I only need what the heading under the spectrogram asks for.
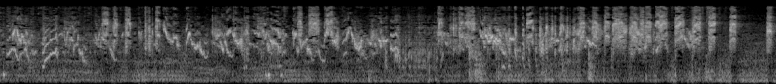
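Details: Budgerigars chirping: a dense, continuous chatter of overlapping high, quick warbled chirps and squawky notes, with many birds apparently calling at once and no pauses.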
